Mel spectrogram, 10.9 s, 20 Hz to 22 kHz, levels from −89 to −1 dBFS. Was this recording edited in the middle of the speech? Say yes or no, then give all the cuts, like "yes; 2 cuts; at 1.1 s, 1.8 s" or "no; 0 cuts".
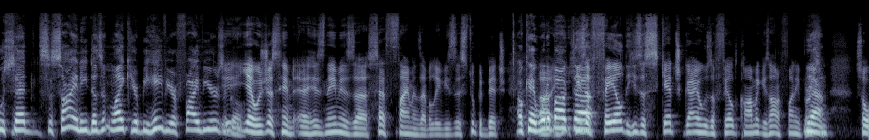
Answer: no; 0 cuts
